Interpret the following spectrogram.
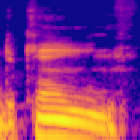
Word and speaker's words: Duquesne: Duquesne. Rhymes with cocaine. Here we go. Not spelled like it, though.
